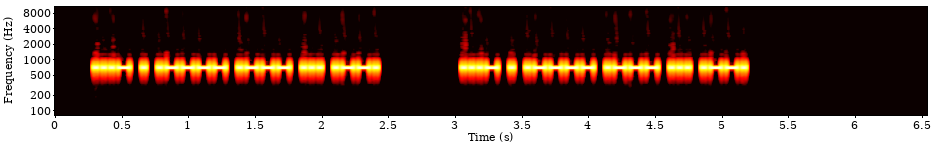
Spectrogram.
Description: Morse code, heard as a keyed tone, about 40 wpm, 700 Hz. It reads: VE1JSP VE1JSP
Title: DXCC-100 Call Signs - 6 Characters - Repeated 2x - 40wpm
